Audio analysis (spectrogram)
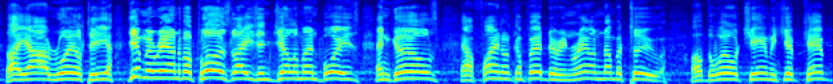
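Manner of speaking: loud, high crowd-rousing call; animal show trainer. Real, not acted. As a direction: whip the crowd up for applause. Announcer rousing crowd for applause.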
